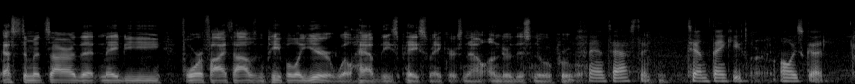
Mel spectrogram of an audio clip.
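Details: Adult male speaker; normal speech.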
